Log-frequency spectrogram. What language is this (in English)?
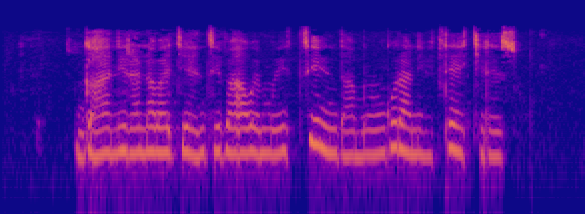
Kinyarwanda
